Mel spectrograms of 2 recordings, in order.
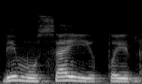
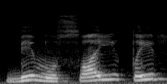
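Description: First: به مسیطر slow with light s; recited with sin. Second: به مسیطر slow with emphatic sad, a bit higher; recited with sad. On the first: Teacher demonstrates second reading, slow chant. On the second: Teacher demonstrates first reading, slow chant. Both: Shown as a demonstration.

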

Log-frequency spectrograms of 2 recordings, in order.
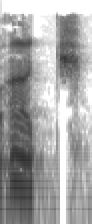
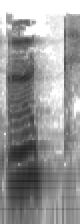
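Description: First: "اک" with a fronted, palatal k; Persian palatal kaf. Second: "اک" with a hard back k; Arabic kaf. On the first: Teacher contrasting two kaf sounds, Persian mid-mouth k in "اک". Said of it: "نه اونی که از میانهٔ دهان". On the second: Teacher contrasting two kaf sounds, Arabic back k in "اک". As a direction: end "اک" on a velar k from the back of the mouth. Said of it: "یعنی اونی که از ابتدای دهان". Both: Shown as a demonstration.

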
